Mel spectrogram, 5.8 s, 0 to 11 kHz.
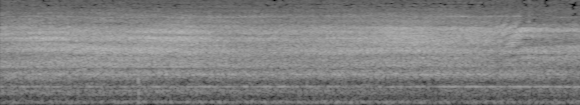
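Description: Jet engines of an Airbus A350 airliner running steadily as it rolls along the runway: an even rush with a steady hum and whine.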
